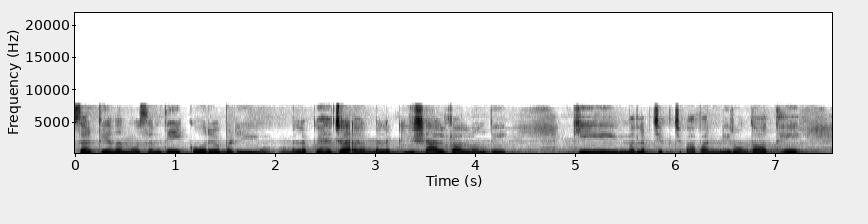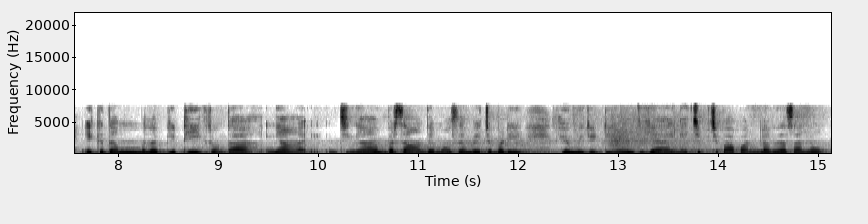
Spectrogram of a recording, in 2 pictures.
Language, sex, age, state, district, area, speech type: Dogri, female, 30-45, Jammu and Kashmir, Jammu, urban, spontaneous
